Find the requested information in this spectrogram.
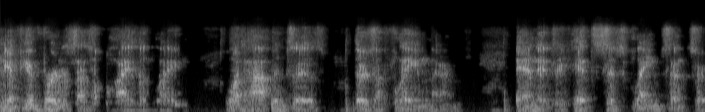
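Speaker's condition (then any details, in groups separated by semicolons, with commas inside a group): Laryngectomy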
